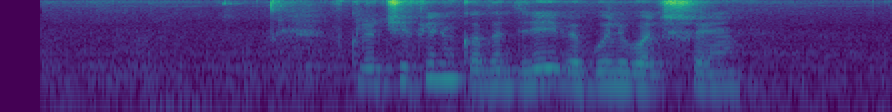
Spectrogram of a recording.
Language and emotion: Russian, neutral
